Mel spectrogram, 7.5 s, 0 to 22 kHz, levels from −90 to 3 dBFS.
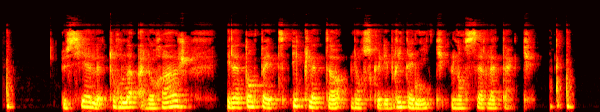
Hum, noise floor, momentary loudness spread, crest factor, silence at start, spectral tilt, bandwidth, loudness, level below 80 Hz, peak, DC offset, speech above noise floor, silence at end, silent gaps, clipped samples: none; -45 dBFS; 13 LU; 16 dB; 0.05 s; -4 dB/octave; 9.6 kHz; -15 LUFS; -58 dBFS; 0 dBFS; under 0.1%; 30 dB; 0.35 s; none; under 0.1%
